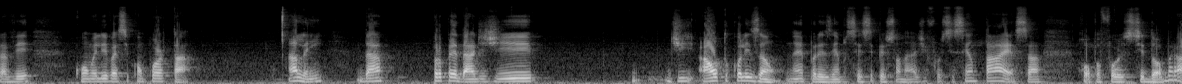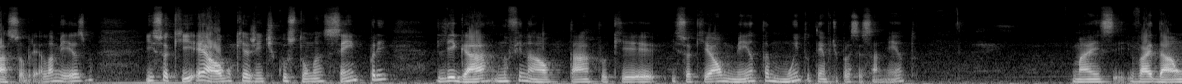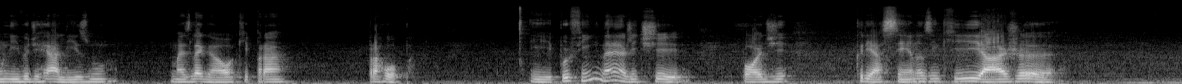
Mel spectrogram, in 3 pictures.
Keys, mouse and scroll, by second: 2.1 middle click, 3.0 click, 7.8 middle click, 11.3 space, 27.6 Escape, 28.4 ctrl+middle click, 29.3 ctrl+middle click, 30.4 shift+a, 33.3 click, 34.6 click, 35.2 g.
